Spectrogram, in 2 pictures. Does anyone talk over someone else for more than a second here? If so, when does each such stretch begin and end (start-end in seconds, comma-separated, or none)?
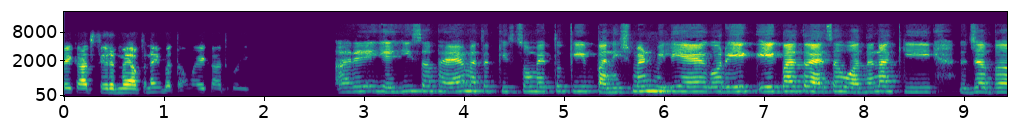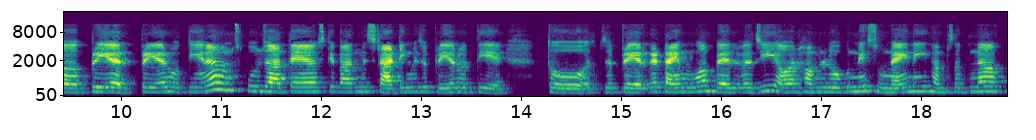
none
